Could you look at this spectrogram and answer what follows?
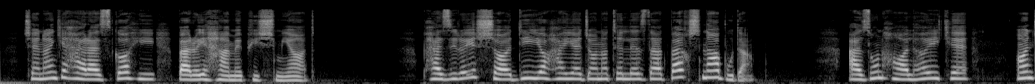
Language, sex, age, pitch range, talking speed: Persian, female, 30-49, 215-275 Hz, 120 wpm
